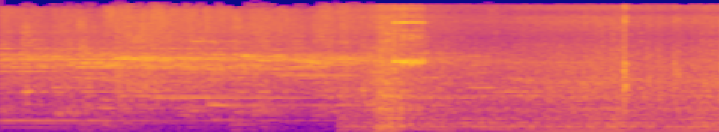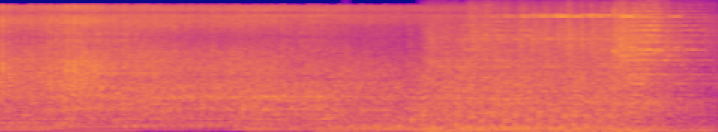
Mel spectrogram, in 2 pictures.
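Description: A car engine starts up after a brief thump and then runs steadily as the vehicle drives, its rumble shifting in pitch, fairly loud, with no one talking.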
